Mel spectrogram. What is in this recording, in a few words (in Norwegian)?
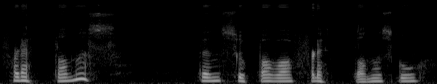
"fLættanes", Numedalsmål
